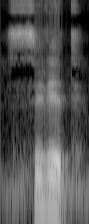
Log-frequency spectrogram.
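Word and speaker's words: цвет: Colour বা রং এর রাসায়ন হবে সিভেত। আবারও বলছি সিভেত। ক্রাসনি, ক্রাসনির অর্থ হবে লাল, উচ্চারণ হবে ক্রাসনি।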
